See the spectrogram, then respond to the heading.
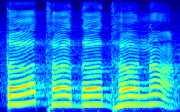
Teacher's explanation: हमारी जीभ जो है नीचे वाले दांत को टच होती है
